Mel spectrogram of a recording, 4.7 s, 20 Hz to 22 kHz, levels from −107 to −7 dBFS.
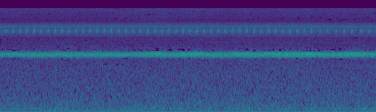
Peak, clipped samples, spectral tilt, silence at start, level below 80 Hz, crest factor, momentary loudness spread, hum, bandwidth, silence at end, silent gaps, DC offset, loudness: -38 dBFS; under 0.1%; 0 dB/octave; 0 s; -78 dBFS; 14 dB; 4 LU; none; 16 kHz; 0 s; none; under 0.1%; -50 LUFS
